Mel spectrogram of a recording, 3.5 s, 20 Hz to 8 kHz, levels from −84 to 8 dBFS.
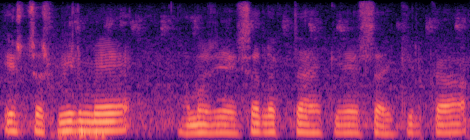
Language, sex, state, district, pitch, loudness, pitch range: Hindi, male, Bihar, Katihar, 130 Hz, -17 LUFS, 125-145 Hz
